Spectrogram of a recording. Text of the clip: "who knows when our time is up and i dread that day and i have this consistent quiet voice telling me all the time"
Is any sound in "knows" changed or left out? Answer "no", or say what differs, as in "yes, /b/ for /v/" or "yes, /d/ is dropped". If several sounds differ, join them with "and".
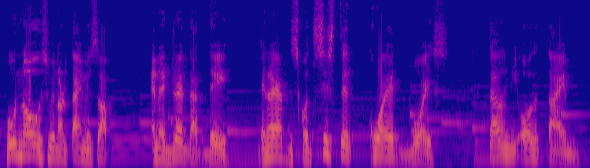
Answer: yes, /s/ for /z/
